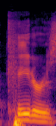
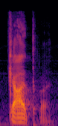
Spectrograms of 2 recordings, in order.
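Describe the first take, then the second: First: The word is said with a South African pronunciation. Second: The word is said with a French pronunciation. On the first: The speaker calls it wrong. "is a bastardization of it in South Africa" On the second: The speaker calls it right. "Donc on dit cadre"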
